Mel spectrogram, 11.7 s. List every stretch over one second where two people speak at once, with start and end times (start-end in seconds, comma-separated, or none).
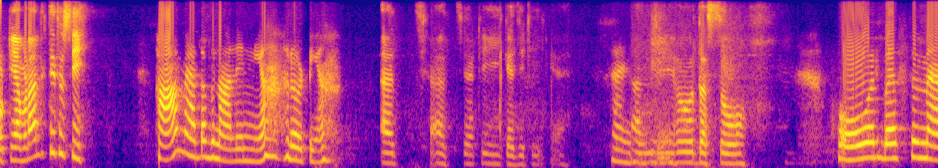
none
